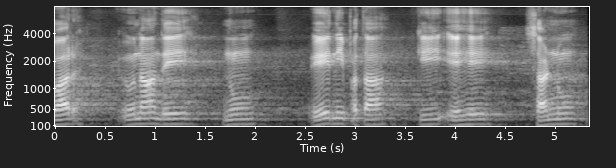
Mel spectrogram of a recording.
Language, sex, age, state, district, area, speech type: Punjabi, male, 45-60, Punjab, Jalandhar, urban, spontaneous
